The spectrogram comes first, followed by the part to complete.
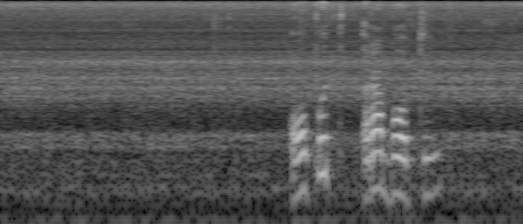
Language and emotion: Russian, neutral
